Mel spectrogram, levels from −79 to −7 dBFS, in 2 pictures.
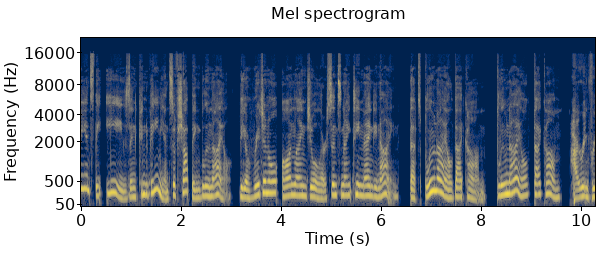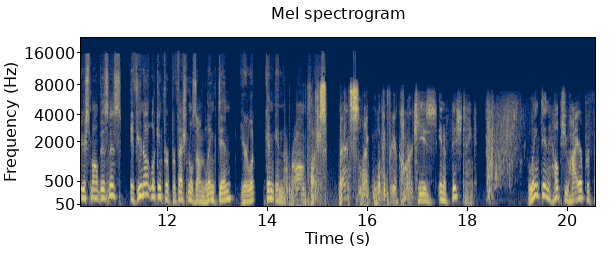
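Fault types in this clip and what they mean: call audio freeze: At 13.73 to 13.96 s the sound stops for about 0.2 s. The last sound carries on briefly as a fading fill, then goes silent for about 150 ms. Speech resumes exactly where it left off, with nothing dropped. The likely cause is delayed packets draining the jitter buffer. Playback waits instead of skipping ahead, so the call after this point sits about 0.2 s later until that delay is trimmed.
short concealed packet loss: Right after the freeze, two tiny holes appear, at 14.12 to 14.15 s and 14.21 to 14.31 s. In each, about 20 ms of real audio never arrived. The decoder extended the preceding sound for roughly 10 and 19 ms and then crossfaded back. The result is a quick smear or wobble rather than a gap. The second event also stretches the timeline by a small extra amount.
call bitrate drop: From 14.33 s to the end, the encoder was starved of bits. 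The coarser coding fits a fall from about 32 kbps to about 6 kbps. Audio bandwidth shrinks from 20 kHz to 8 kHz, so sibilants and brightness are dulled and the speech turns muffled and somewhat rough or watery. The lowest rate persists for about 2.8 s.
jitter buffer speed-up: After the delay built up by the freeze, the receiver trims pitch-period slices to catch up. The speech plays faster at unchanged pitch: about 12% fast at 15.90 to 16.63 s, 5% at 17.05 to 17.74 s, and 7% at 19.27 to 20.23 s. Together these remove roughly 0.2 s, which matches the gap added earlier. The affected stretches sound hurried.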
